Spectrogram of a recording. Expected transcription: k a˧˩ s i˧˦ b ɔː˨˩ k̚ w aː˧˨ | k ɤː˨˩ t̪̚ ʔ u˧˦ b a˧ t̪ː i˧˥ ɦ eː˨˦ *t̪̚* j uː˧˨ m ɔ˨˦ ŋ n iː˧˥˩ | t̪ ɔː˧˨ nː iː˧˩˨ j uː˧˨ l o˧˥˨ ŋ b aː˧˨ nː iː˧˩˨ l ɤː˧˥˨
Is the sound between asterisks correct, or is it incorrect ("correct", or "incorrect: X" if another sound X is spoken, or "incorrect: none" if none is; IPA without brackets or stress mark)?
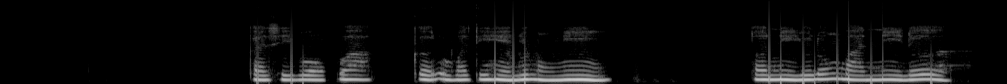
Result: correct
